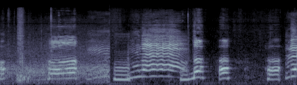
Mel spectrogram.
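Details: Billy goat yelling odd sounds at a nanny goat while courting her: harmonic bleats bending up and down, one long strained wavering cry in the middle, followed by short choppy bleats in quick succession.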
